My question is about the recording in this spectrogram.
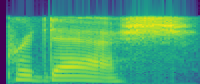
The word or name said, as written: Vindhya Pradesh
